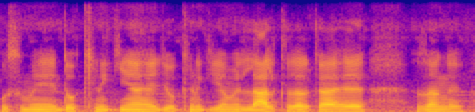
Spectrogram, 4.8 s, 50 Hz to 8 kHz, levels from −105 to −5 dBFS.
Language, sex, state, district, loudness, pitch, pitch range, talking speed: Hindi, male, Jharkhand, Ranchi, -20 LUFS, 120 Hz, 120-125 Hz, 150 wpm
